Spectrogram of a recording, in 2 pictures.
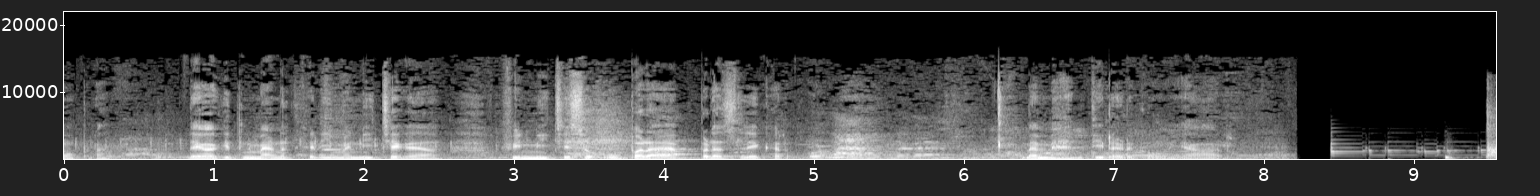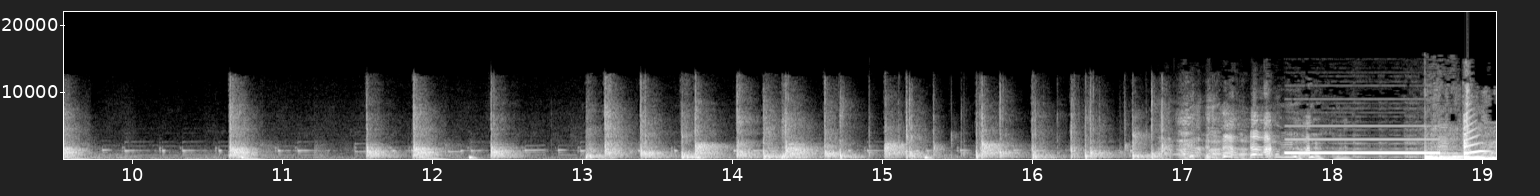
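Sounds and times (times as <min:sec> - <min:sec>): faint background music: 0:00.0 - 0:08.2
group clapping: 0:09.4 - 0:09.8, 0:10.6 - 0:17.6
steady beep-like tone: 0:17.7 - 0:18.8
loud music: 0:18.6 - 0:19.0.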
